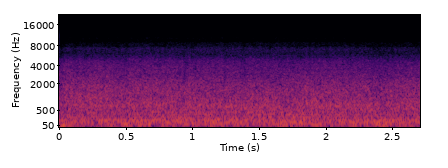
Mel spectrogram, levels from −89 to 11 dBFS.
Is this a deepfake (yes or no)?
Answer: no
